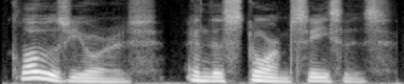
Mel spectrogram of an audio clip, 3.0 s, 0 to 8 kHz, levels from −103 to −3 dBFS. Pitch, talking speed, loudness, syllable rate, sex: 135 Hz, 120 wpm, -16 LUFS, 3.3 syllables/s, male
